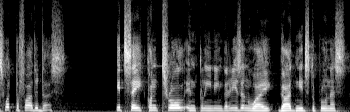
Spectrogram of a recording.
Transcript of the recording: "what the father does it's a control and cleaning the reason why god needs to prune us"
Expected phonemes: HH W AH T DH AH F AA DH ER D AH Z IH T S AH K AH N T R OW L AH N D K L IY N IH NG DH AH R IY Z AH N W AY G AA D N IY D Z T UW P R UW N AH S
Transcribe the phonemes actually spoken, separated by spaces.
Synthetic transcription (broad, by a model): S W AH T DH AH F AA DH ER D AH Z IH T S AH K AH N T R OW L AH N K L IY N IH NG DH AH R IY Z AH N W AY G AA D N IY D S T UW P R UW N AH S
